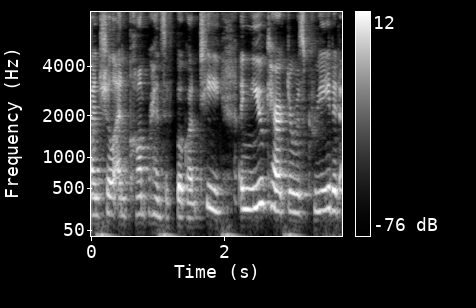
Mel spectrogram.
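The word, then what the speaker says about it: 茶: It's the same character as cha, but it's pronounced te.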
